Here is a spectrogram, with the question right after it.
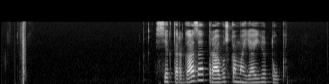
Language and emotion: Russian, neutral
